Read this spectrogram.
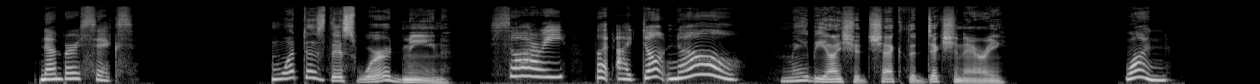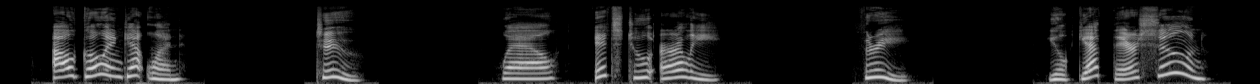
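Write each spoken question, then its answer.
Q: Maybe I should check the dictionary.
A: 1: I'll go and get one.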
